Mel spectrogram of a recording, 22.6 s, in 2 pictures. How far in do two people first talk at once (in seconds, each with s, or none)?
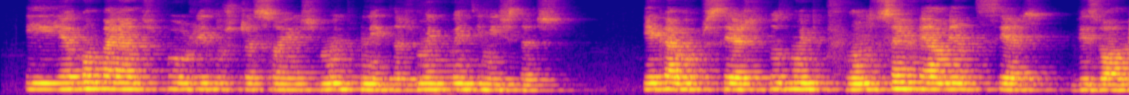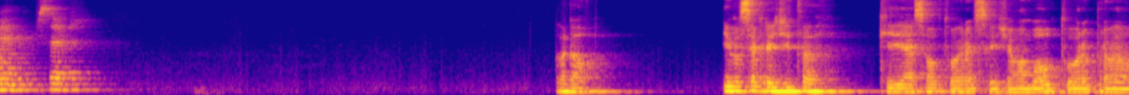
none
